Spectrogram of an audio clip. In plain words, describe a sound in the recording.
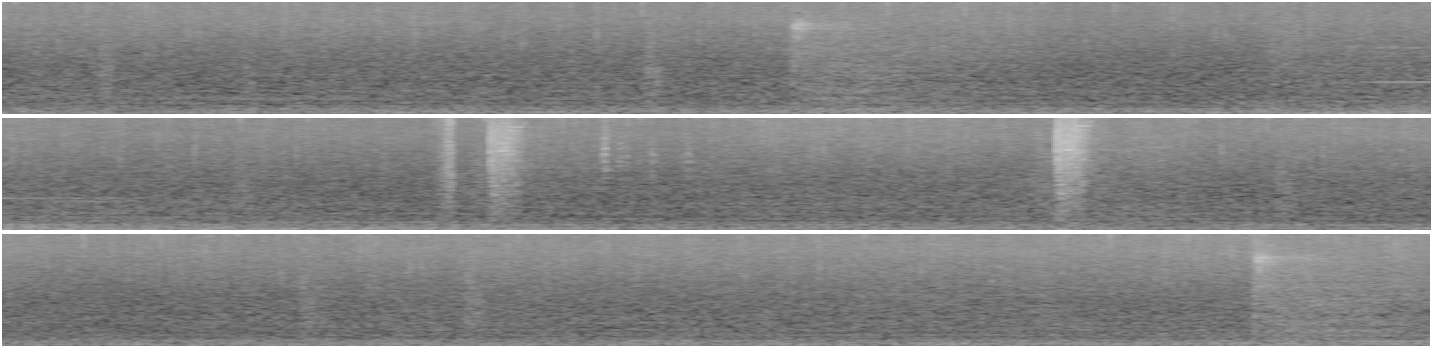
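Water rushes and roars steadily nearby.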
